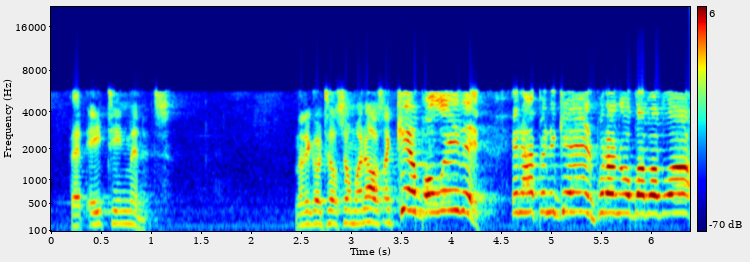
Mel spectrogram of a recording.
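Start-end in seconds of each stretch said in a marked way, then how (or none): 3.4-6.4 shrill, loud, exasperated, frustrated yelling rant. Describing a repeated reaction, the speaker acts out telling someone else, retelling own yelling. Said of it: "Yelling and screaming".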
